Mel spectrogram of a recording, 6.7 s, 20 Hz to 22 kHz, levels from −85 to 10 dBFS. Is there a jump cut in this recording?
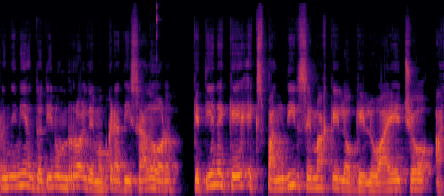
yes; 2 cuts; at 1.6 s, 2.7 s

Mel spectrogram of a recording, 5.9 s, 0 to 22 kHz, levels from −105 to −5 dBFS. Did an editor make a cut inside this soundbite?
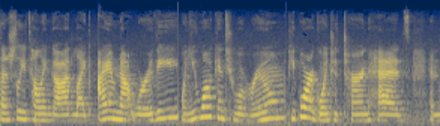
yes; 2 cuts; at 2.4 s, 3.8 s

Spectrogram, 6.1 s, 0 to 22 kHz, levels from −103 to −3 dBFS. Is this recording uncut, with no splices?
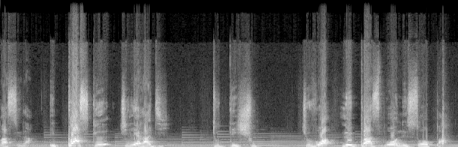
yes; 0 cuts

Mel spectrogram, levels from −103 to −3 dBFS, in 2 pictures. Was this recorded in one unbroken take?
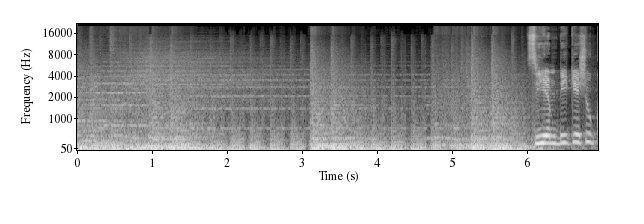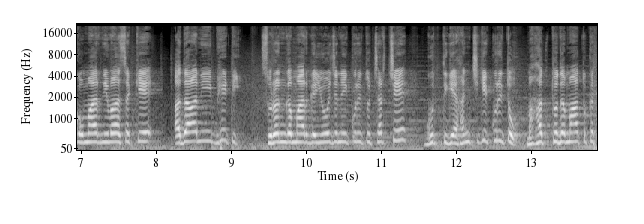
no; 1 cut; at 2.8 s

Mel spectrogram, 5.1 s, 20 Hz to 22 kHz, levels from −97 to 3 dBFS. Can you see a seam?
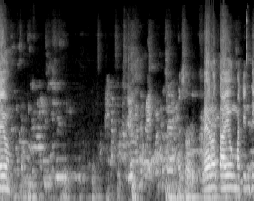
no; 0 cuts

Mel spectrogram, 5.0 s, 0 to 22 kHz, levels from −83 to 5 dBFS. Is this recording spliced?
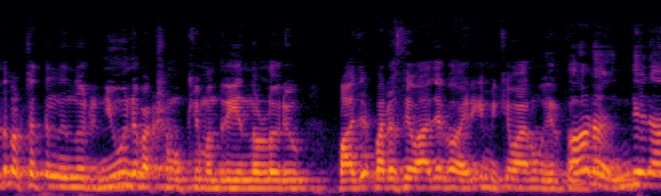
no; 0 cuts

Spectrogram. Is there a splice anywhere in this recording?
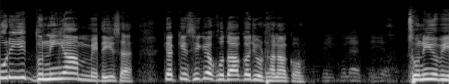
yes; 1 cut; at 1.0 s

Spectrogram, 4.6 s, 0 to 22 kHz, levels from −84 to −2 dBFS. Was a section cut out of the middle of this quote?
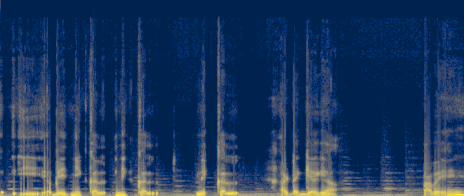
no; 0 cuts

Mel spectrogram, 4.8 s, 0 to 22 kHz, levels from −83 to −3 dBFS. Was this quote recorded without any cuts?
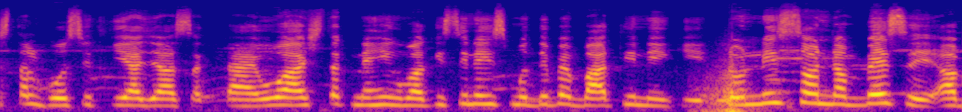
no; 1 cut; at 3.6 s

